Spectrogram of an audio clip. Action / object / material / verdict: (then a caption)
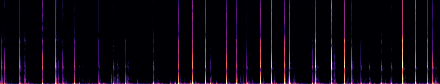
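tap / small metal microphone capsule grille / metal / none. Fingertips tap and rub the small hollow metal microphone capsule grilles on a recorder, close to the mic. A quick, uneven run of sharp, dry taps lands over soft rubbing, each with a low thud and a bright click that dies away almost instantly.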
